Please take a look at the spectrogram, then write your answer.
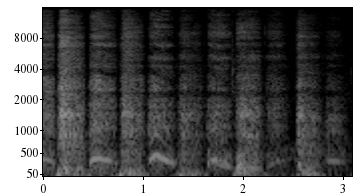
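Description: A voice imitates the slow, heavy breathing of a large creature, a run of about six drawn-out rasping breaths at a steady pace, close and alone.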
